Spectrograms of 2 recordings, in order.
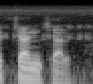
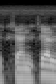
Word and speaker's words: चंचल: अब आगे हम लोग देखेंगे चंचल। जो चंचल है उच्चारण में च वर्ग का पांचवा अक्षर ञ छिपा हुआ है। तो चंचल, चंचल, अनुस्वार लगा देते हैं। यानी ञ को अनुस्वार के रूप में बदल गया है।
